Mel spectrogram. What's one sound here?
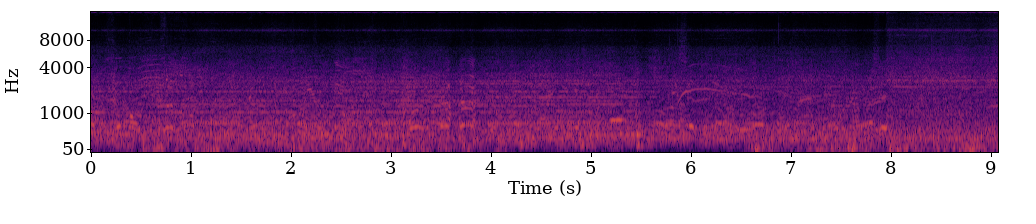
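Children's voices call out excitedly in a crowd.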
